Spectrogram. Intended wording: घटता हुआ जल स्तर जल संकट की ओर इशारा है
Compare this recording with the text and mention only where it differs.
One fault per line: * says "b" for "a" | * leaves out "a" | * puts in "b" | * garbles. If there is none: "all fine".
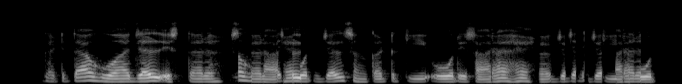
* garbles
* garbles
